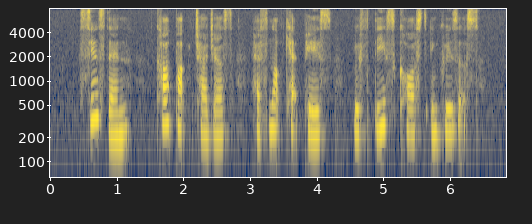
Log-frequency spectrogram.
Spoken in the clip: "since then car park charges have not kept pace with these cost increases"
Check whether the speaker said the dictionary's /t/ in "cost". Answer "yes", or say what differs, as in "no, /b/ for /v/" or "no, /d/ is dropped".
yes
